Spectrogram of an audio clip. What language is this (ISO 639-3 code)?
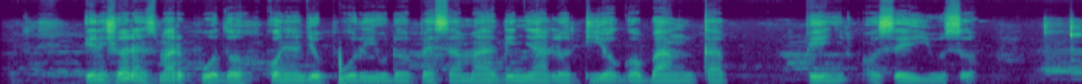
luo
